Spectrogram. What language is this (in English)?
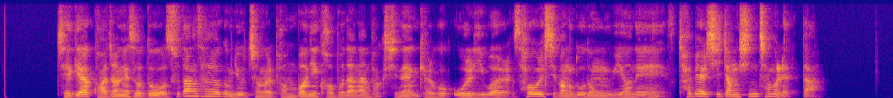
Korean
